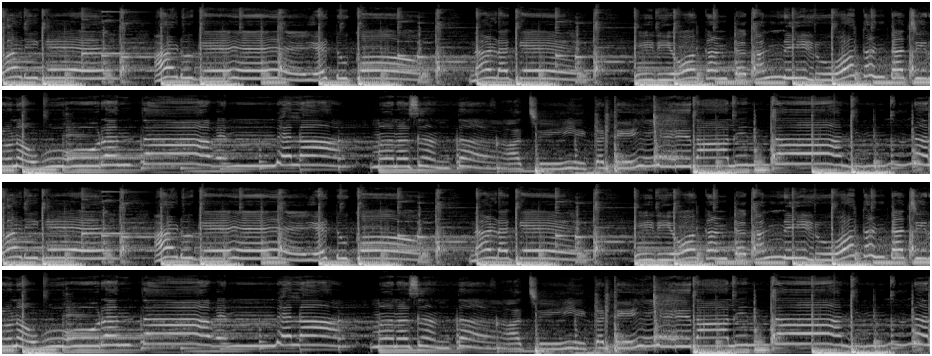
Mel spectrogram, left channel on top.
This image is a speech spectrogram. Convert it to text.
అడుగే ఎటుకో నడకే కంట కన్నీరు ఓ కంట చిరునవ్వు ఊరంతా వెన్నెల మనసంతా చీకటి రాలిందా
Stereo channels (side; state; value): both; identical; correlation 1.00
